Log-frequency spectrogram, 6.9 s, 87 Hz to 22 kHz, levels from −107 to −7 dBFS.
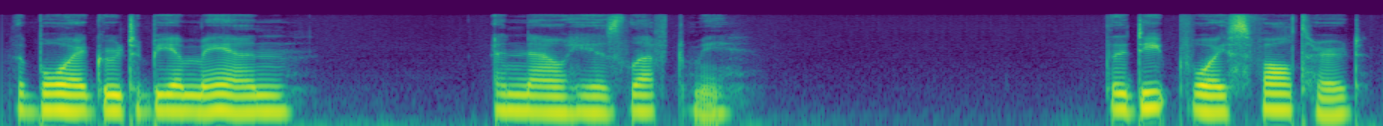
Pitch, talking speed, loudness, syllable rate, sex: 170 Hz, 145 wpm, -18 LUFS, 4.9 syllables/s, female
